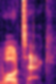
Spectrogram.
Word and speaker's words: Wojtek: Okay, so like, let's see, Wojtek. Wotek. Yeah, there you go. Or did yeah, Ethan pronounced it.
